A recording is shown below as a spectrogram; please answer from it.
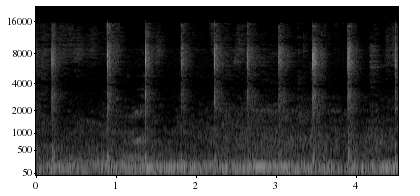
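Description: A telescopic fishing pole section, reinforced with paper tape and glue and sanded smooth, sits inserted in the first segment and is knocked repeatedly against a hand. Each knock gives a short, sharp, solid tap over a steady low background hum. The solid sound confirms the joint fits snugly.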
